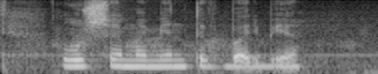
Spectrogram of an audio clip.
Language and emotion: Russian, neutral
